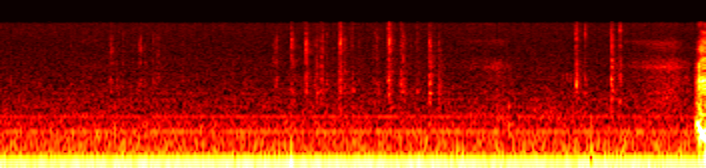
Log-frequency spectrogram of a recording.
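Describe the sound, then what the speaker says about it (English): Faint, scattered clicks of typing on a computer keyboard during a Minecraft building session, short bursts of keystrokes spread over a low steady background hum, with no voices. "I hate this keyboard."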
